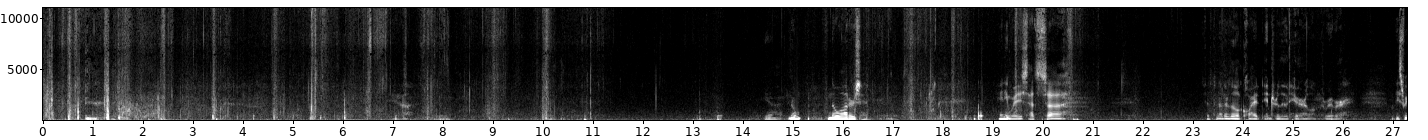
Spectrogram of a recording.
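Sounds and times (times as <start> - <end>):
crunchy footsteps walking along a riverside path: 0.0 - 11.3, 15.2 - 19.8
speech: 15.8 - 16.5, 19.2 - 20.7, 23.5 - 26.2, 27.1 - 27.2.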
